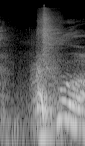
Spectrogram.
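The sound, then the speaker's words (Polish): A single sharp sneeze, a sudden breathy burst that trails off into a short voiced sound. “Musiałem kichnąć”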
